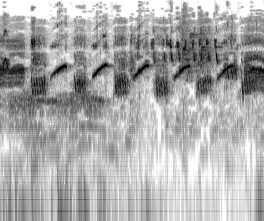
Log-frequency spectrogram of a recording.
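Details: Asian pied starling pair singing: a steady alternation of harsh squawked notes and clean upslurred whistles, about two per second, repeated in a regular cycle.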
